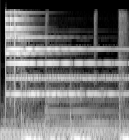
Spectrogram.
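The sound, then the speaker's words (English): A mobile phone rings with an electronic tone of bright, bell-like notes that repeat a few times in a short pattern, fairly loud and heard alone. “Your phone. The chief is calling.”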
